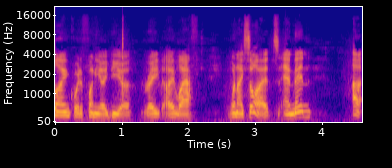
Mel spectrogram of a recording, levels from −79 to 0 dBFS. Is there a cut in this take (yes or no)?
no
